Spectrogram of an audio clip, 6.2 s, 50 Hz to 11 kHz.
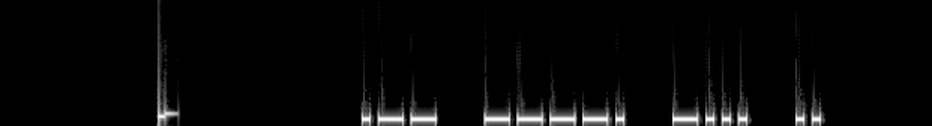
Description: Morse code, heard as a keyed tone, about 22 wpm, spaced as for 16 wpm, 700 Hz. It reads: W9BI
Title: USA Call Signs - 4 Characters - 2x Character Spacing - 22wpm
